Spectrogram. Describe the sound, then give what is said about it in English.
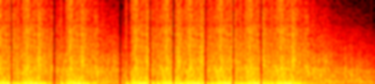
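Loud gunshot sound effects fire in rapid, overlapping bursts like a machine gun, continuing for about three seconds with no one talking, then tapering slightly at the end. “Listen, gunshots in the chat, please.”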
